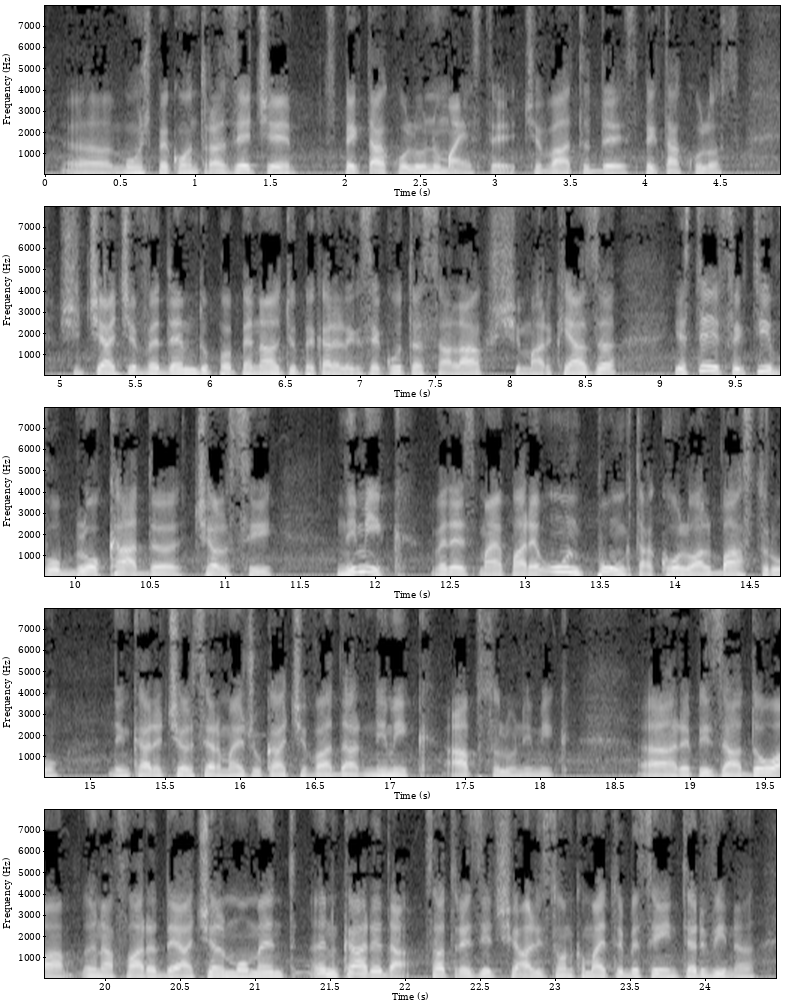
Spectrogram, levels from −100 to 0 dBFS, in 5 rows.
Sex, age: male, 30-49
